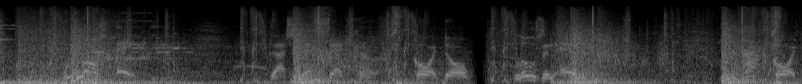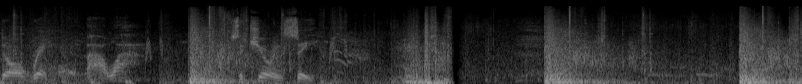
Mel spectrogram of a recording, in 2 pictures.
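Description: A rifle fires loud single shots that boom and echo.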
